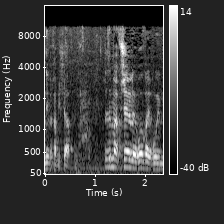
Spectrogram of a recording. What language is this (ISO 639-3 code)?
heb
